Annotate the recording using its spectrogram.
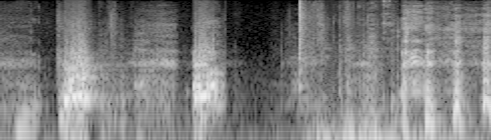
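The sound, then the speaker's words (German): A dog lets out two short, high yelping whines as it comes around the corner, followed by a burst of noisy rustling and movement with more faint dog vocal sounds mixed in. “Und da kommt unser nächster Podcast-Mitbewohner hier an der Stelle und winselt hier um die Ecke.”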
